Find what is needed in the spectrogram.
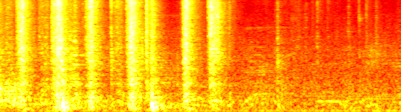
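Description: Horseradish root grated on a metal box grater: quick rasping strokes, about three to four a second, that turn faint about halfway through.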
